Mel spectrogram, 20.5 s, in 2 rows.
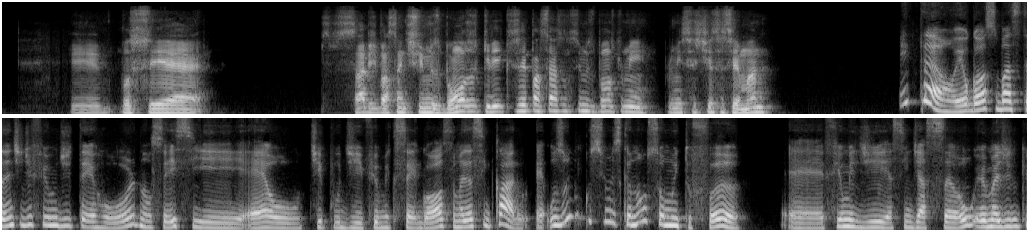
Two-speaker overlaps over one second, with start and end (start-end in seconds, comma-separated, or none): none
